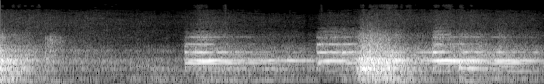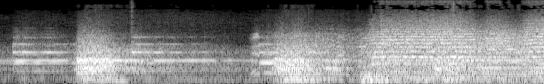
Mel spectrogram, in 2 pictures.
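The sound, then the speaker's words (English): A train sets off, with sustained whistle-like tones ringing over slow, heavy bursts of steam that come closer together and build into a fuller, louder rumble by the end. “Well, it looks as though we're ready to pull out.”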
